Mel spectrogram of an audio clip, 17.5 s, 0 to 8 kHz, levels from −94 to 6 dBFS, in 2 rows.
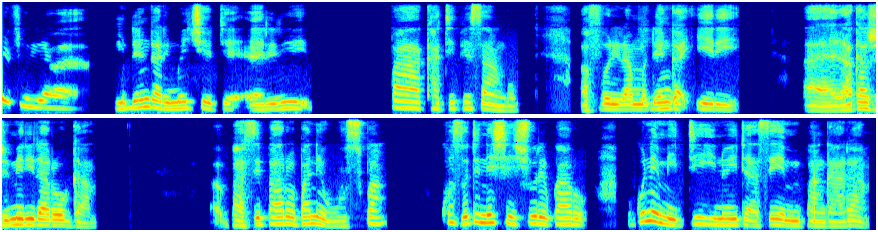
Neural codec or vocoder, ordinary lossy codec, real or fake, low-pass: none; Opus, 64 kbps; real; 7.2 kHz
